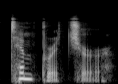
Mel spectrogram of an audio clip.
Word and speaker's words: temperature: You don't have to say temperature. You can make it shorter and 3 syllables. Temperature.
